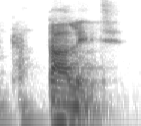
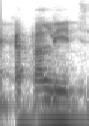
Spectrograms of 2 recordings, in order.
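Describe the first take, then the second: First: Catalete stressed on TA; correct catalete. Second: Catalete stressed on LE; wrong catalete. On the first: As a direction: catalete as ka-TA-let, pitched low. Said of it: "não, é catalete". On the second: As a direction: catalete as ka-ta-LE-ti, low and offhand. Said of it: "Não é catalete". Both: Shown as a demonstration.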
